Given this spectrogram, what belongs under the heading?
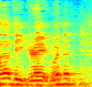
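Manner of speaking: ordinary talk, nothing marked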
